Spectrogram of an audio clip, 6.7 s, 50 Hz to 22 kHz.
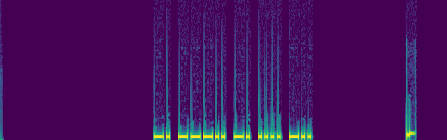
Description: Morse code, heard as a keyed tone, about 24 wpm, 700 Hz. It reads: N8NHD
